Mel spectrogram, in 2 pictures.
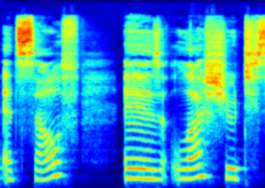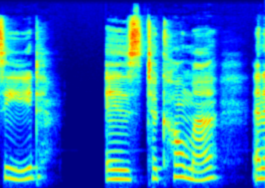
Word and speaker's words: Tacoma: The name of the mountain itself is La Chute, is Tacoma, and it's actually pronounced Tacoma. So if you see Tacoma, just know that the correct pronunciation is Tacoma, and it's the same as the nearby city.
